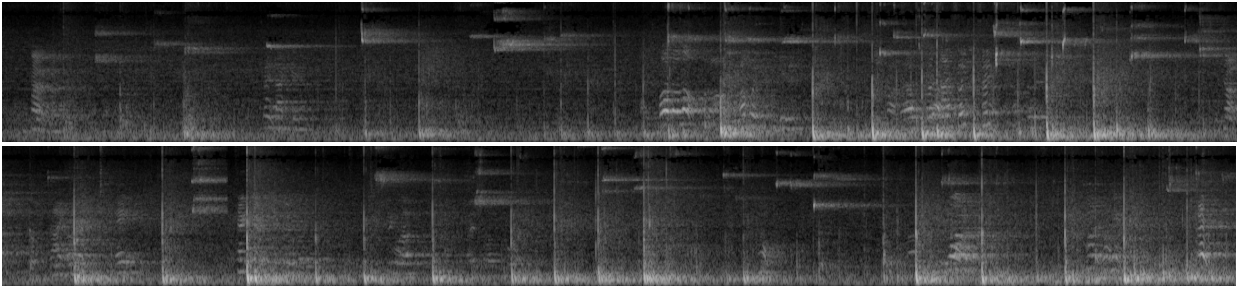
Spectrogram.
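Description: Basketball game in a large gym: a ball bouncing on the hardwood floor, sneakers squeaking in short high chirps, and players calling out, all echoing in the hall. The play picks up and gets louder about eight seconds in.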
